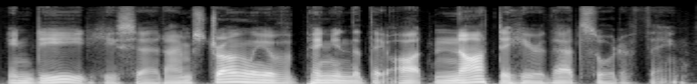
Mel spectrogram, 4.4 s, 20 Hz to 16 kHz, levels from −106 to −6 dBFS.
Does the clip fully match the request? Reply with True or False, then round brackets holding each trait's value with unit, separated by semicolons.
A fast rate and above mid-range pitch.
False (250 wpm; 90 Hz)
